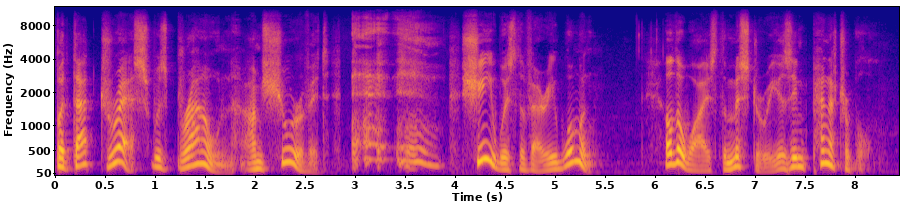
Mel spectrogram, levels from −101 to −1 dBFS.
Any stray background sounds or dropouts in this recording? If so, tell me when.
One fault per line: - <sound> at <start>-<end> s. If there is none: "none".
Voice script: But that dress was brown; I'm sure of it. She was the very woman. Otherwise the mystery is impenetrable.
- throat clearing at 3.0-3.9 s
